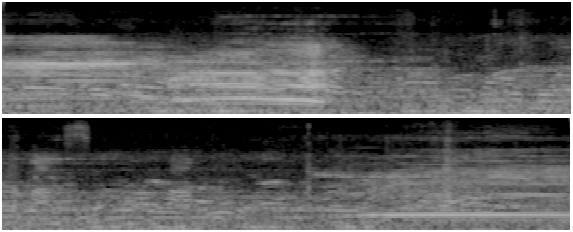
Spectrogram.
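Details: Small cows at a cattle market: a short moo that slides down at the end, then a second, steadier moo near the close. Market chatter and background noise run throughout.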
